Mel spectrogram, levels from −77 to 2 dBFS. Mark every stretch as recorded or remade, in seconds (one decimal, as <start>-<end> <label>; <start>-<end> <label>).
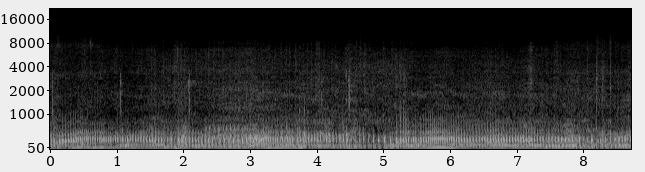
0.0-7.7 recorded; 7.7-8.7 remade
